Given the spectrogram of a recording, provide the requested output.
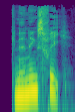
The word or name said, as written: gnidningsfri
